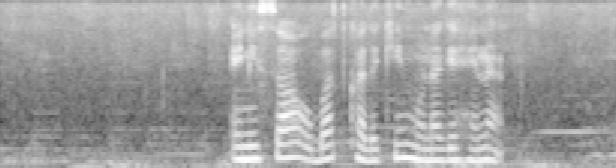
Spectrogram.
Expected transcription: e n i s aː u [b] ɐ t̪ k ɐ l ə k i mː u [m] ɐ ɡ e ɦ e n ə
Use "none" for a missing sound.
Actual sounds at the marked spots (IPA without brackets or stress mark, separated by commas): b, n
